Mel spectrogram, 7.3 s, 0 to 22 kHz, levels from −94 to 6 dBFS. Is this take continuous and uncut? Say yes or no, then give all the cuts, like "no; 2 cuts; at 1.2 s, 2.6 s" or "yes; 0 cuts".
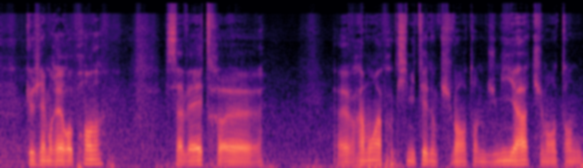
yes; 0 cuts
